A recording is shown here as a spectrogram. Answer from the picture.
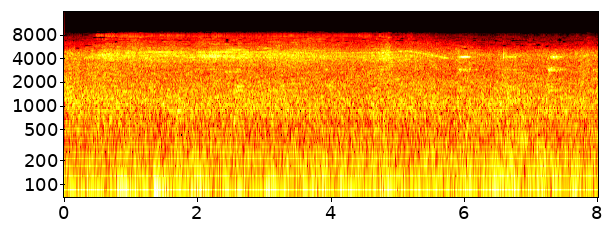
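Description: Freight train rolling slowly past on the tracks below: a steady rumbling noise with uneven low thumps, muddied by a rain-affected microphone. A few faint, short high squeaks come near the end.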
